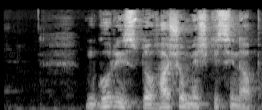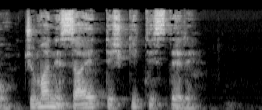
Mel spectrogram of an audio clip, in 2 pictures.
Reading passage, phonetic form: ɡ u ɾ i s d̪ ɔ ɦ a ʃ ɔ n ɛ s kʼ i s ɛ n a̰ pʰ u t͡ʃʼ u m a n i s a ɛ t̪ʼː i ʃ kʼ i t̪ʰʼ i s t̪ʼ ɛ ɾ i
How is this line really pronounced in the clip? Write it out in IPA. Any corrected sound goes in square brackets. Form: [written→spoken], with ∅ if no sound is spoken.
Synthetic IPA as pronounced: ɡ u ɾ i s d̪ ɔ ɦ a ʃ ɔ [n→m] ɛ [s→ʃ] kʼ i s [ɛ→i] n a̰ pʰ u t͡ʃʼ u m a n i s a ɛ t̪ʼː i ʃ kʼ i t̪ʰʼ i s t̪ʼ ɛ ɾ i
